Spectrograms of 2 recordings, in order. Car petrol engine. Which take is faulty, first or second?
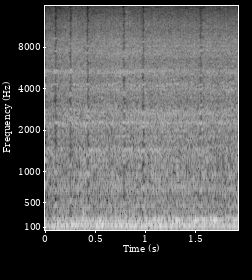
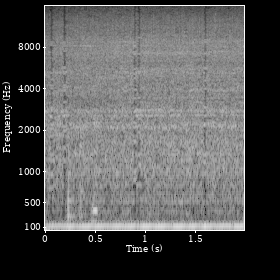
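second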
